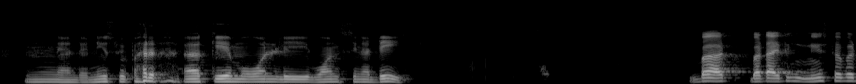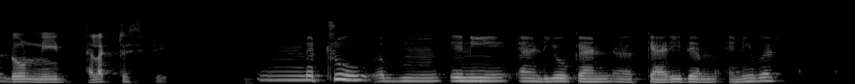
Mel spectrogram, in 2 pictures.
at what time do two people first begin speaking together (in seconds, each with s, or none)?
none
